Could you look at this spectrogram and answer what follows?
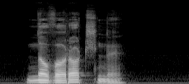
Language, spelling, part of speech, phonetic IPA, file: Polish, noworoczny, adjective, [ˌnɔvɔˈrɔt͡ʃnɨ], Pl-noworoczny.ogg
